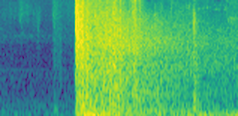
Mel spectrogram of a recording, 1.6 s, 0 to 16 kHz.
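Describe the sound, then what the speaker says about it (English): A frag grenade detonates in the military shooter Arma 3: after near silence, one sudden, loud, close blast erupts, then trails off into a long rumbling decay. "I got a grenade. Frag it."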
